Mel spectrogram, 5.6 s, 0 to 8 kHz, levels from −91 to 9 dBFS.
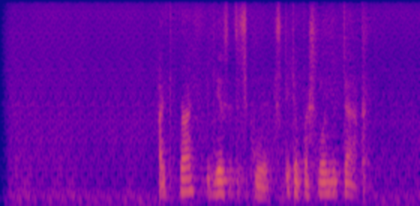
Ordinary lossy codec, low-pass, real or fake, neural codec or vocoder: none; none; fake; codec, 16 kHz, 0.5 kbps, FunCodec, trained on Chinese and English, 25 frames a second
